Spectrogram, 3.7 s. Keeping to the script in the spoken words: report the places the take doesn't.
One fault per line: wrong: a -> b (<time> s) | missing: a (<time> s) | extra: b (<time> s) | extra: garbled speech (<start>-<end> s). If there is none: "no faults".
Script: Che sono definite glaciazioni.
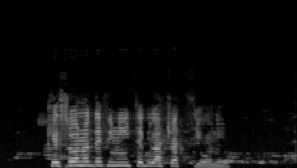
no faults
